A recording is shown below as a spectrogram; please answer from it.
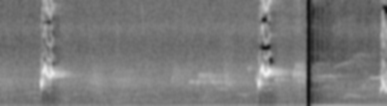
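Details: Caged red-whiskered bulbul trained for singing contests, giving 'master song' notes: short, sharp whistled chirps repeated roughly every three seconds, each brief and bright, against a faint low hum.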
